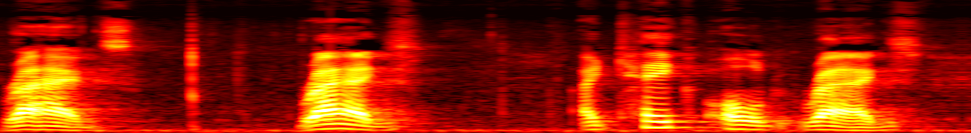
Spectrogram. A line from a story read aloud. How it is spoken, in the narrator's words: cried the sobbing ragman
